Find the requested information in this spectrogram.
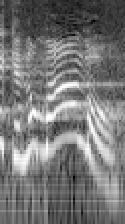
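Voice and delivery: why, what's wrong?; surprised question. Retold or imitated. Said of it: "Le digo". (esposa sorprendida pregunta al esposo, aguda y fuerte)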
